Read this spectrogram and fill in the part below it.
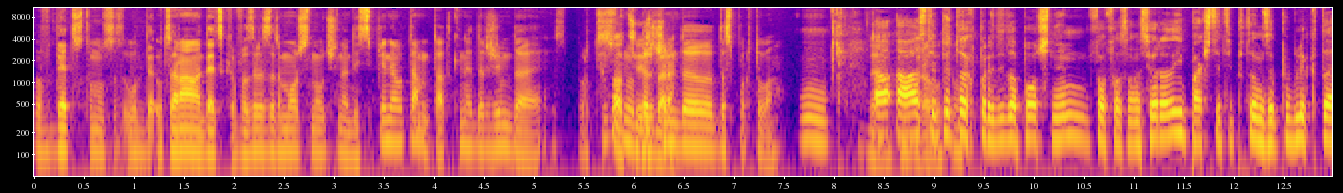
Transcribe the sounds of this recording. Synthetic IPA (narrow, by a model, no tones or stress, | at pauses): vfd̪ɛt̪st̪omʊso̰o̰t̪sɐɾanənɐd̪ɛt̪skiəvɤzɾəszɐd̪ɐmɔʒɛsɛnut͡ʃinɐd̪ist̪si̥plinəot̪ːamnɐt̪at̪ə̥kənɛd̪ɐɾʒimd̪ɐɛspoɾt̪isnoɐɾʒimd̪ɐd̪ɐspo̰ɾt̪uvə̰ | aʔaast̪ipit̪əxpɾɛd̪id̪ɐpɔt͡ʃnɛmvɐfɐsɐnsɛɾəipakʃt̪ɛt̪ipi̥t̪əmzɐpublikə̥t̪ə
